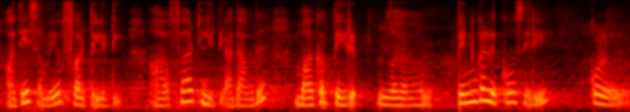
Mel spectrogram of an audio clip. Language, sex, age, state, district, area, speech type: Tamil, female, 18-30, Tamil Nadu, Salem, urban, spontaneous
